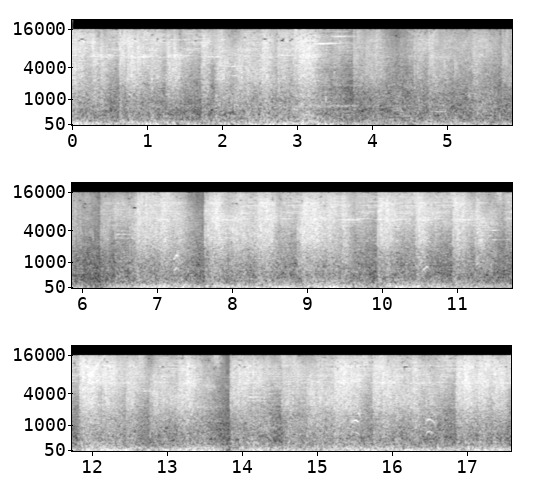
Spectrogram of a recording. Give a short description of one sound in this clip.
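Magic blasts and sword strikes crash and boom in quick succession.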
